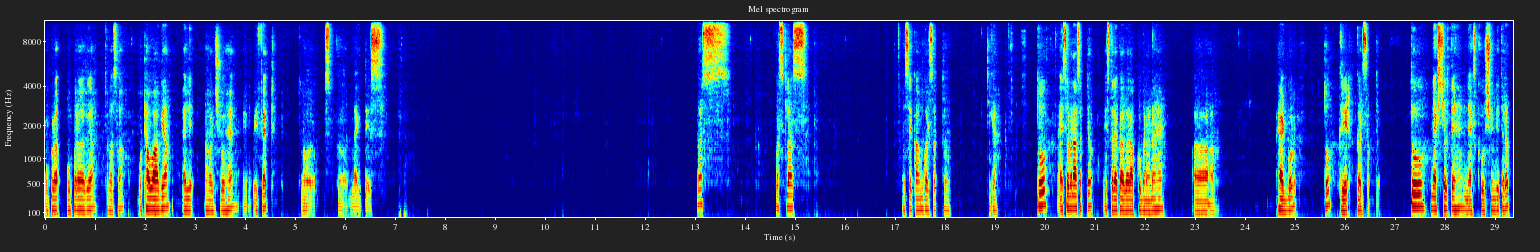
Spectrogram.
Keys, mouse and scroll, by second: 1.3 click, 2.9 click, 4.3-7.2 drag, 7.9 click, 9.1-12.4 drag, 13.2 click, 14.1 click, 15.0 alt+middle click, 16.1 click, 16.7 alt+middle click, 20.1 click, 20.2 z, 20.9 click, 21.2 alt+click, 22.0 click, 22.5 alt+click, 28.2 click.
